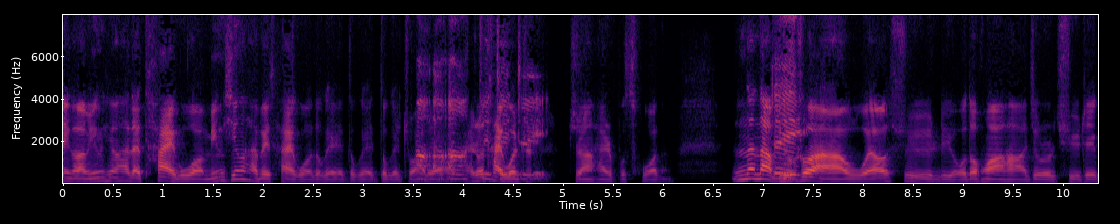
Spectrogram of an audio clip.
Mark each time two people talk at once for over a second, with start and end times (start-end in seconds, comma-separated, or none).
3.5-4.9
